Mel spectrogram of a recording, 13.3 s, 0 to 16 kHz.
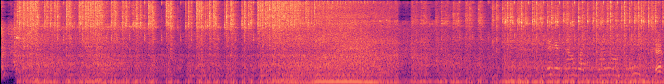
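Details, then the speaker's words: VW Beetle 1600 air-cooled flat-four at idle: lumpy, stumbling, uneven beat instead of a smooth sewing-machine patter; suspected misfire, checked by pulling spark wires one by one; sounded better after restart. "that yeah that that doesn't sound right at all that really it should sound like a sewing machine that doesn't sound like a sewing machine"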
